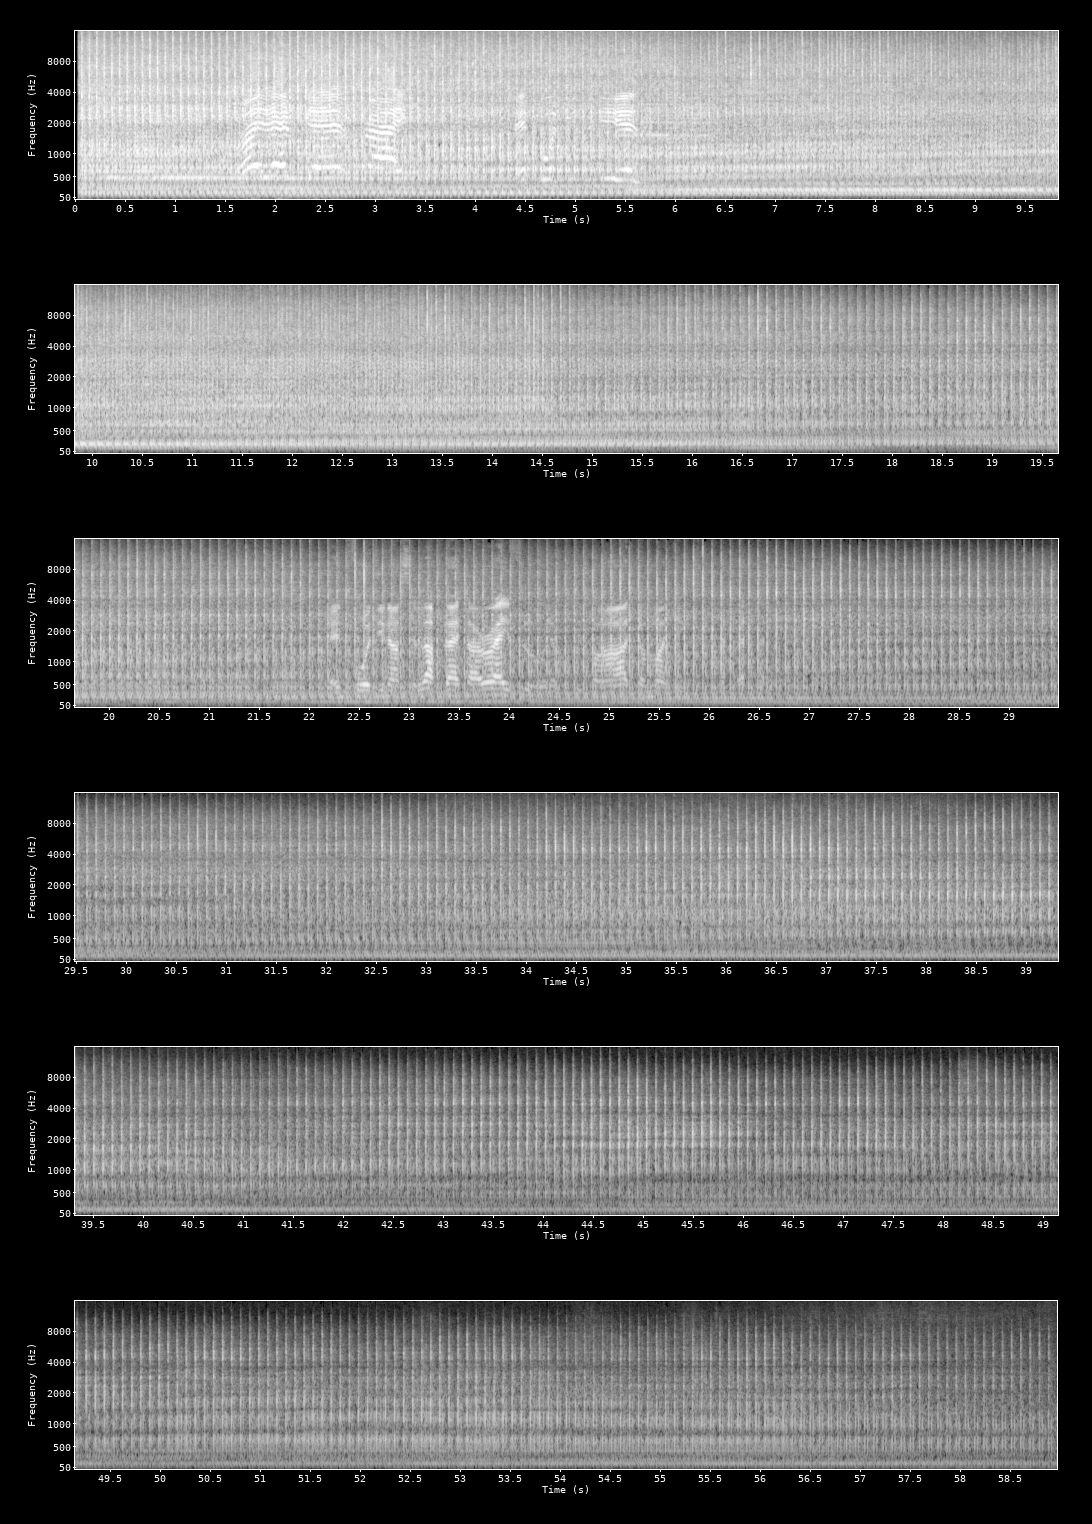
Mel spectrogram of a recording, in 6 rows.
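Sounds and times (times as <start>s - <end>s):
dump truck diesel engine running: 0.0s - 58.9s.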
